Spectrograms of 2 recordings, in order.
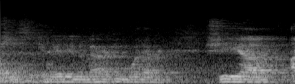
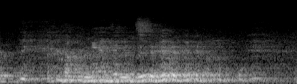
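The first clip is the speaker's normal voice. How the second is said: laugh; 8 semitones higher than usual. Real, not acted. Laughing at the bandage joke.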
